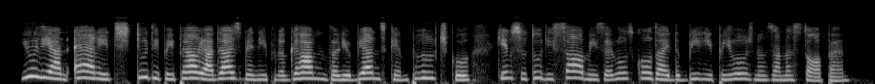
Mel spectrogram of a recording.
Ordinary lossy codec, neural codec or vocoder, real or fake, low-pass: Opus, 24 kbps; codec, 16 kHz, 1.1 kbps, Voila-Tokenizer; fake; 7.2 kHz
